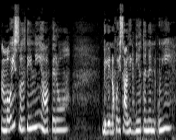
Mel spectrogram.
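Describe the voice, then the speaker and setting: An actress playing an earnest young woman student in a Cebuano Filipino radio drama, with a husky voice. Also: high voice, brisk, fairly bright tone, no echo. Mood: thoughtful. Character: Rain, hurt young woman, nursing student telling her story.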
